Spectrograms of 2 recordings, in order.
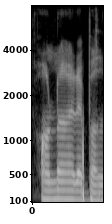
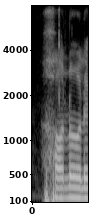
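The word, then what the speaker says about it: honorable: Hour মানে হচ্ছে কোনটা অনারেবল মানে হচ্ছে একজন সম্মানীয়। এখানে কিন্তু আমরা হনলে বলি না। যেহেতু এখানে এইচ এর উচ্চারণটা আমরা প্রতিবারই করতেছি না। না করে পরের ও থেকে উচ্চারণ হচ্ছে।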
